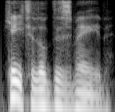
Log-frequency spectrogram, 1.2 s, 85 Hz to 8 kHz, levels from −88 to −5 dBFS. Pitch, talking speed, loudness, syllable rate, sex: 95 Hz, 155 wpm, -17 LUFS, 5.4 syllables/s, male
